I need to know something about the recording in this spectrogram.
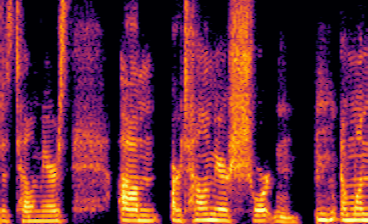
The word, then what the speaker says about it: telomeres: The way in which we pronounce telomeres varies. But the way I pronounce telomere is telomeres.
